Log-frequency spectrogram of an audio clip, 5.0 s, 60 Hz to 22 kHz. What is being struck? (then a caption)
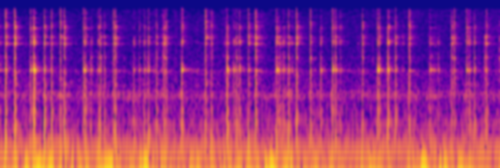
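Ceramic coaster. A ceramic coaster from Camano Island, Washington, decorated with orcas, is tapped and scratched for ASMR. It gives a rapid series of light, bright clinks with a glassy ring near 1.9 kHz that fades almost at once. A faint, steady low hum sits underneath.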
